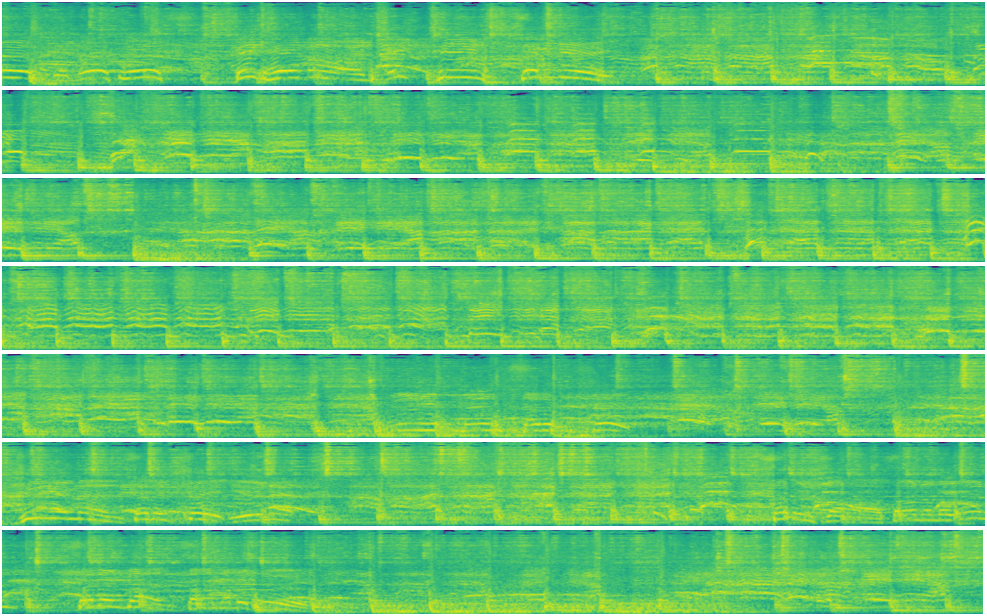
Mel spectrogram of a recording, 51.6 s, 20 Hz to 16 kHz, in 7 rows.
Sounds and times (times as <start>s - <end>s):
Speech: 0.0s - 4.7s, 37.0s - 39.2s, 42.6s - 46.6s
Music: 0.0s - 51.5s.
